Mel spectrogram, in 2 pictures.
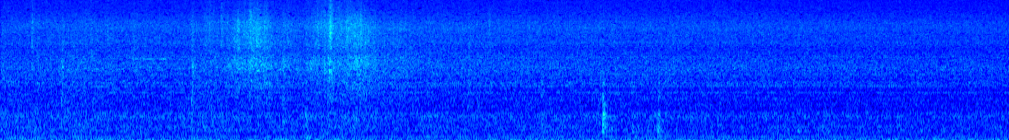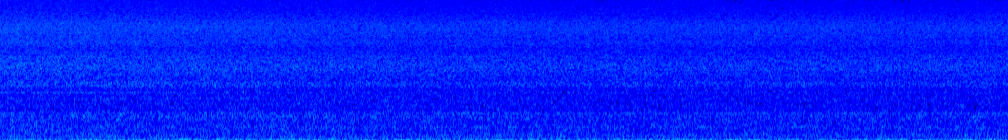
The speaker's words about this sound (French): le souffle de l'orgue, le son de la turbine électrique qui génère l'air nécessaire au fonctionnement de l'instrument.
